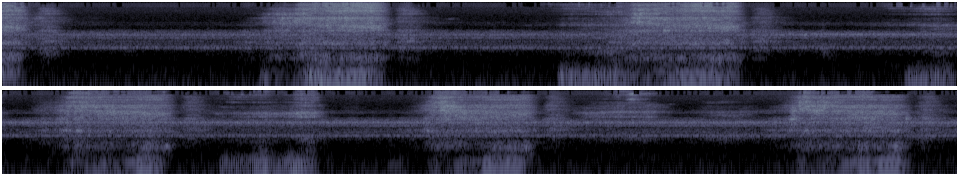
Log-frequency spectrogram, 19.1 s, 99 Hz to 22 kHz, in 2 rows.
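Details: Travel companion snoring in a shared hotel room: loud, rattling inhaled snores about 16 per minute, irregular in strength, with quiet breathing between and steady room hum; snoring.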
